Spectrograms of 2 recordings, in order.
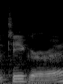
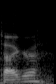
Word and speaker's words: Tigra: tigra yeah i mean i think it's technically tigra right like that's technically what her name is in the comics not tiger yeah i can't remember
